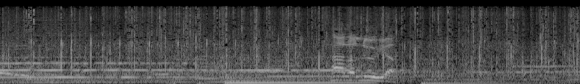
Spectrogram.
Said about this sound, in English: If you're ready for a new anointing, give the Lord a clap offering one more time. Amen.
